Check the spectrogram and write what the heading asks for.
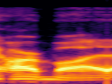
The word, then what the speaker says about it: Harbaugh: it's a hard name to pronounce. You just gotta think about it, dude. no, you definitely say Harbaugh.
